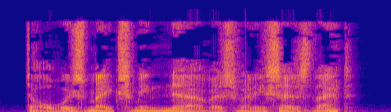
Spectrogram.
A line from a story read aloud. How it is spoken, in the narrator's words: Durnick murmured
